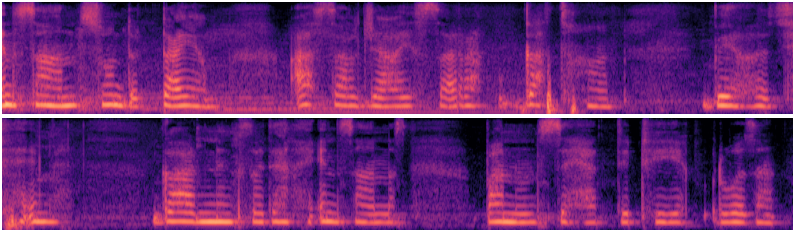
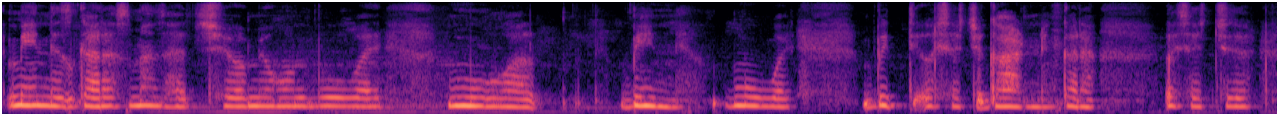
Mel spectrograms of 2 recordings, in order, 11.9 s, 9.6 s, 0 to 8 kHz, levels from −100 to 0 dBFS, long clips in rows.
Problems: constant background noise, low volume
